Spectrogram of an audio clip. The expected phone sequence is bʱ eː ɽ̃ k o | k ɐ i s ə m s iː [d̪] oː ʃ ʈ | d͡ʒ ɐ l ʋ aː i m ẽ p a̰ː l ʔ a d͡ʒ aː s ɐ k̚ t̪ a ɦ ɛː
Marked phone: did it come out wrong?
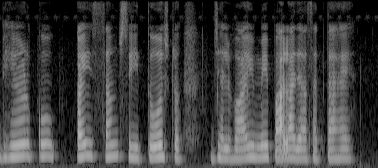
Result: yes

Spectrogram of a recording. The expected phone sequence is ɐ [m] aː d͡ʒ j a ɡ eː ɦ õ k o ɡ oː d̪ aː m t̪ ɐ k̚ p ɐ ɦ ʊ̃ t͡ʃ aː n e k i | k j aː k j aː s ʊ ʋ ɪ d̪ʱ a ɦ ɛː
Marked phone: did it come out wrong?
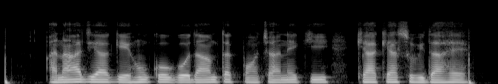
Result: yes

